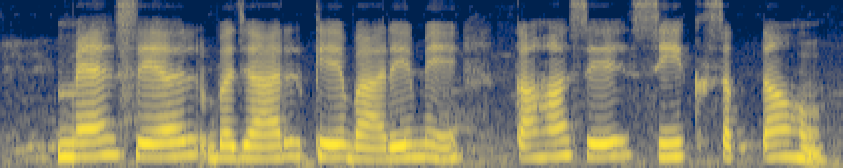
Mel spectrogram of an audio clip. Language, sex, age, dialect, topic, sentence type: Hindi, female, 31-35, Marwari Dhudhari, banking, question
